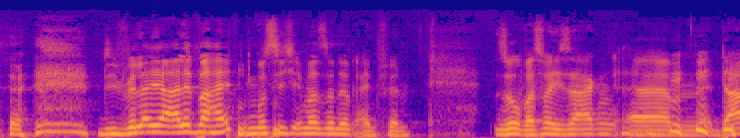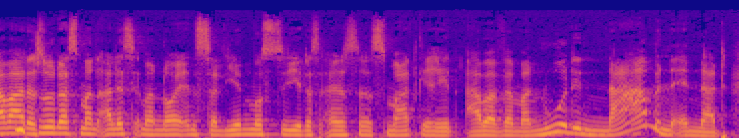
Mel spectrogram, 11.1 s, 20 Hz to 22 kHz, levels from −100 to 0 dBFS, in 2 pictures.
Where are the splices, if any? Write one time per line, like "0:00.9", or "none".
0:01.8
0:02.6
0:05.8

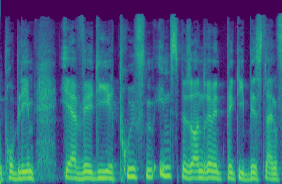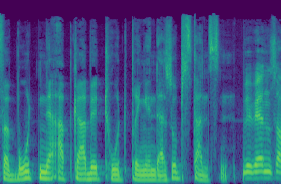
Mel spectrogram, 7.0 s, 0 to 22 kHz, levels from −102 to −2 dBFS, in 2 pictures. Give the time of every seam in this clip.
0:01.4
0:02.9

